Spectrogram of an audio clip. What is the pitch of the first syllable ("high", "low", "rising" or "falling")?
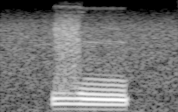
low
